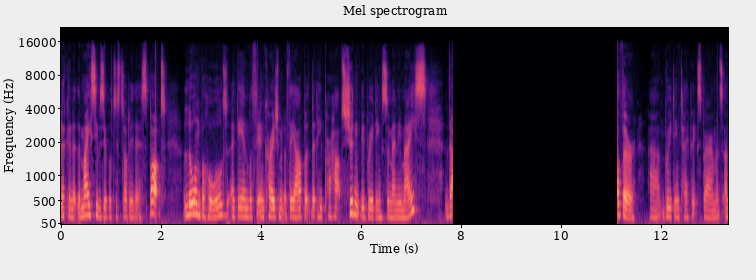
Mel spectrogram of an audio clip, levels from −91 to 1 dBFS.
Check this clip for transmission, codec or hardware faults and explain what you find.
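Two faults are audible: a regular ticking from short skipped dropouts across most of the clip, and one long gap of total silence.

Periodic USB or driver dropouts run from 0.87 s to 13.12 s, repeating every 1.02 s for about fifteen events. At that fixed interval something stalls the USB transfer or audio driver, and a few milliseconds of samples, around 4 ms, are skipped outright rather than padded. The join where the samples close up makes a tick or pop, but only while sound is present.

Audio dropout to silence occurs from 7.83 s to 11.13 s, a gap of 3.3 s. The sound cuts off abruptly and the stream carries silence, with no room tone underneath, before resuming mid-flow. The likely cause is the input being lost through a disconnection, failed link or accidental mute while recording continued writing silence. Whatever occurred during those seconds is gone.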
